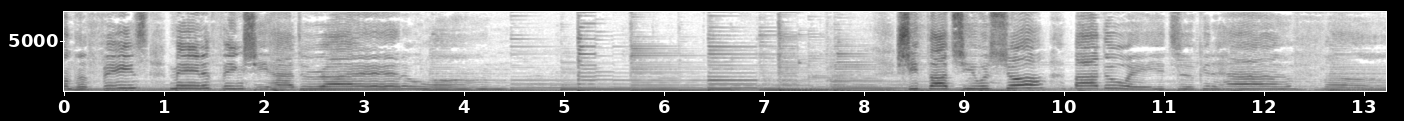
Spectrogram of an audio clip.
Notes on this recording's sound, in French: Premier participant du concours Montre tes talents au Sacrilège. En direct du bar le Sacrilège.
